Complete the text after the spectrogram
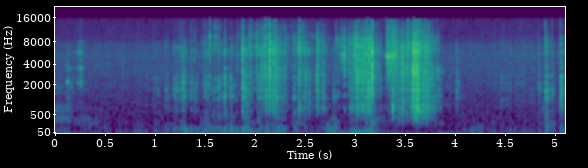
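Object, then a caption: Bar of soap scraped with a blade. A solid pink oval bar of dry soap is held in one hand and scraped with a box-cutter blade, curling pink shavings off its surface. Quiet, dry crackling builds into louder, bright, crisp scraping bursts in the middle, then fades back to soft scratches.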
